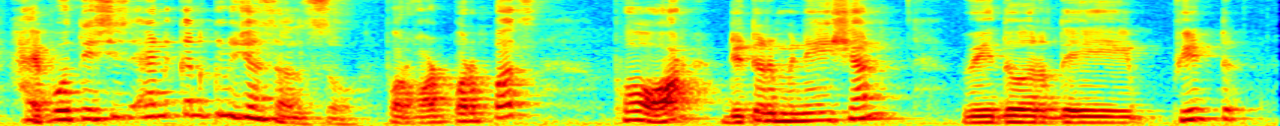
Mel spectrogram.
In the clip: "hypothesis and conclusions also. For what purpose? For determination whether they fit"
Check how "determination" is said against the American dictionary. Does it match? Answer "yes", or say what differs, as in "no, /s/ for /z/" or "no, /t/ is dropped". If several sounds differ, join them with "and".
yes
